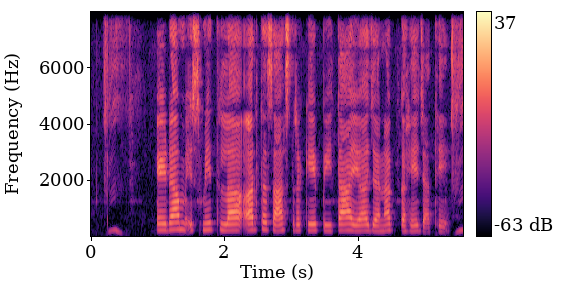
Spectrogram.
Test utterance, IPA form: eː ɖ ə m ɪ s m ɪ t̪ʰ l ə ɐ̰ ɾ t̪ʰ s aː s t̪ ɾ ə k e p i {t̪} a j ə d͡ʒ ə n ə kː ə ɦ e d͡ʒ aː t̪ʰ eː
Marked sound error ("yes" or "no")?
no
